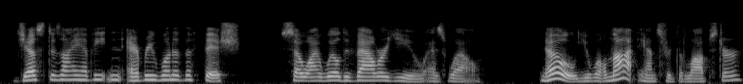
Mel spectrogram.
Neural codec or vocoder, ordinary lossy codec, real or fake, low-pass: none; Opus, 16 kbps; real; 7.2 kHz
